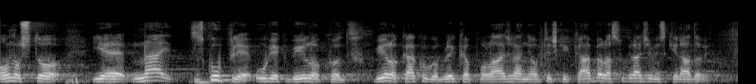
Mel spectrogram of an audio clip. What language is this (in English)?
Croatian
